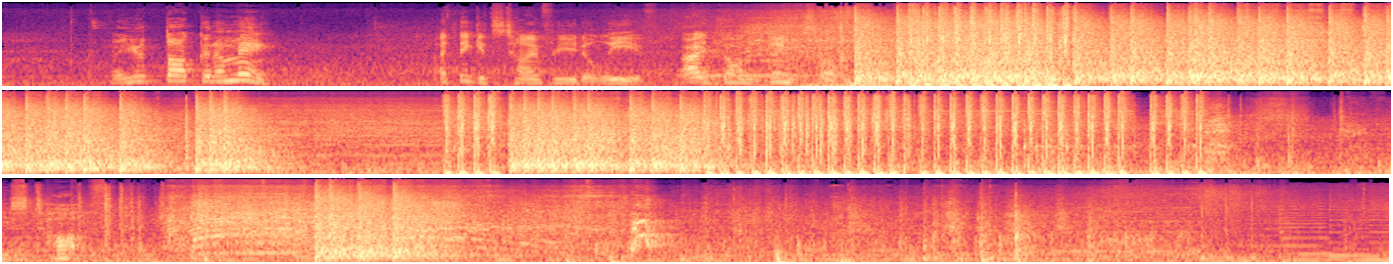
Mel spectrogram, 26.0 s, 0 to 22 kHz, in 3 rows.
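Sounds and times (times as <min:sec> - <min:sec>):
rapid automatic gunfire: 0:05.3 - 0:10.8, 0:11.4 - 0:16.4, 0:19.2 - 0:20.2.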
